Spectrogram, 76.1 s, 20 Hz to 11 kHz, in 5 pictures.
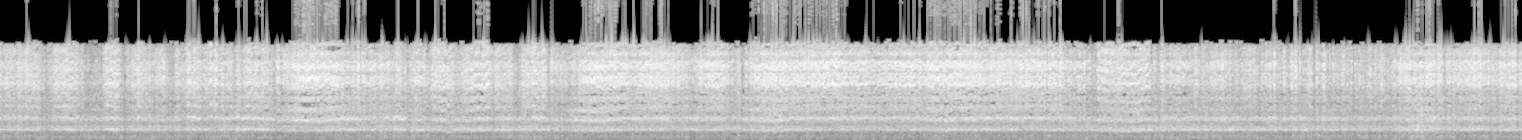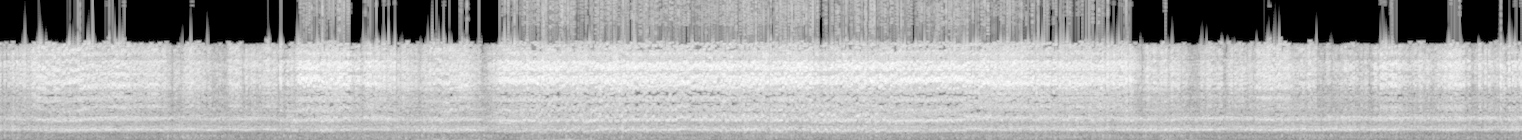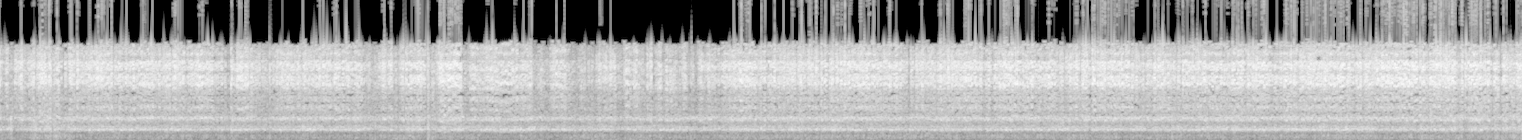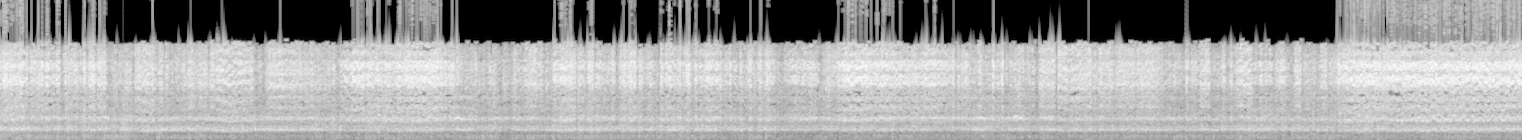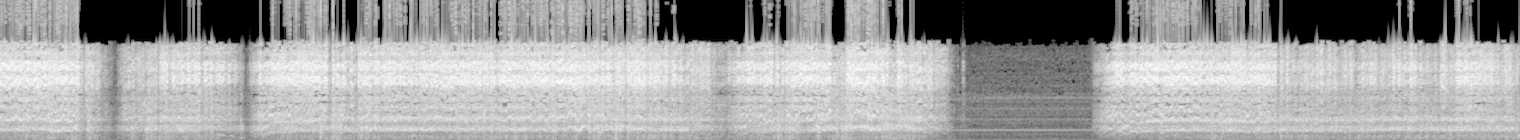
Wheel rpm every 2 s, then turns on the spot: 230, 230, 220, 230, 230, 230, 230, 230, 230, 220, 190, 190, 220, 230, 230, 230, 230, 230, 230, 240, 230, 230, 230, 220, 220, 230, 230, 230, 230, 210, 140, 140, 220, 180, 210, 30, 190, 220.
none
